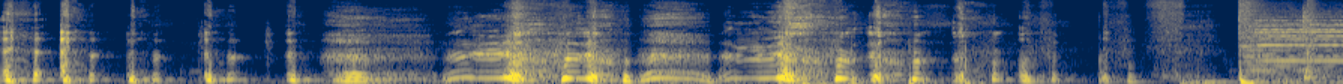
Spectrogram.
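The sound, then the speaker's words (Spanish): A voice imitates a raspy smoker's laugh, wheezy chuckles breaking into hacking coughs and throat clearing in a rapid, uneven run of bursts, fairly loud. “La fumadora.”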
